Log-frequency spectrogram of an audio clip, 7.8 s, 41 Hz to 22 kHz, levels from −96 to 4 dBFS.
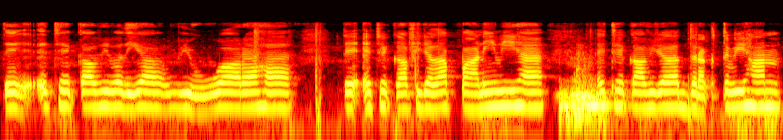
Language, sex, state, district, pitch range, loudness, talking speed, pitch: Punjabi, male, Punjab, Kapurthala, 175-185 Hz, -15 LUFS, 160 wpm, 180 Hz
